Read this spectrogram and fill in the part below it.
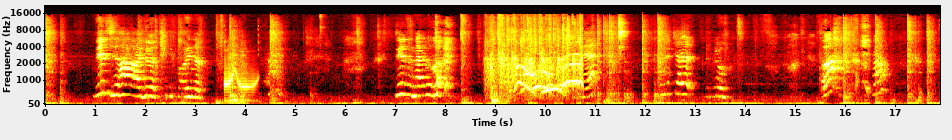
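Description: A young boy talks and shouts excitedly nearby.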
